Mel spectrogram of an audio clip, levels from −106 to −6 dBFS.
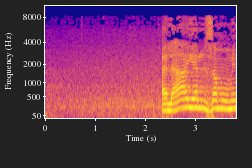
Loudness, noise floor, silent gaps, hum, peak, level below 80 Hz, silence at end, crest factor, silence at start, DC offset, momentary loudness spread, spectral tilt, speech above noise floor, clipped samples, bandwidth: -13 LUFS; -39 dBFS; none; none; -2 dBFS; -44 dBFS; 0 s; 14 dB; 1.1 s; under 0.1%; 24 LU; -7 dB/octave; 28 dB; under 0.1%; 8.8 kHz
